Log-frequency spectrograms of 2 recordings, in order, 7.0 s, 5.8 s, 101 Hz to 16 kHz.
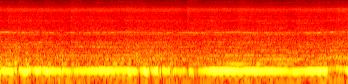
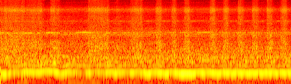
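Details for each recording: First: Kirby Sentria 2 vacuum on carpet after replacing the very slack tech drive belt that caused odd noises: steady, even hum with a constant motor tone and no clatter or slipping; the drive runs normally. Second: Kirby Sentria 2 vacuum, used often: steady motor roar with a rhythmic rasping catch each time the stroke reverses forward to back, suspected from the tech drive; the tech drive belt is very slack, to be replaced.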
